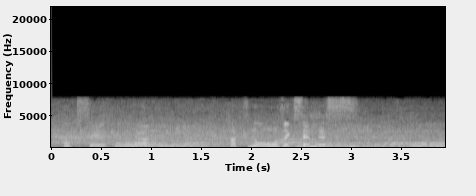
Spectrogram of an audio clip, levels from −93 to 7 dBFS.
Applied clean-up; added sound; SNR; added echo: none; none; none; none.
